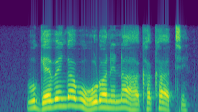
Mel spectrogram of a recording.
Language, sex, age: Venda, male, 25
